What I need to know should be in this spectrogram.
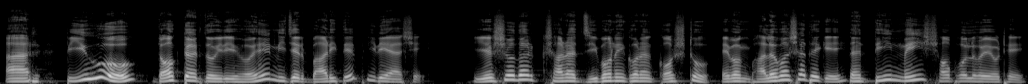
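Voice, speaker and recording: Casting: male narrator for children's tales, fairly high voice, scripted storytelling, dry close recording. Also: a little mellow, no echo.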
